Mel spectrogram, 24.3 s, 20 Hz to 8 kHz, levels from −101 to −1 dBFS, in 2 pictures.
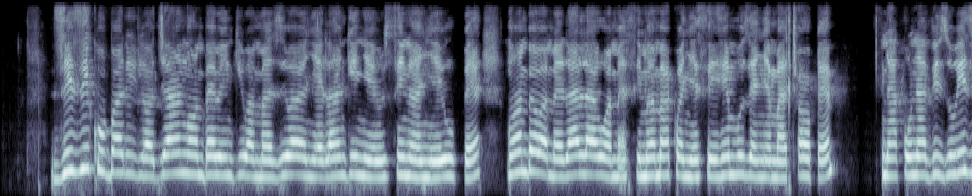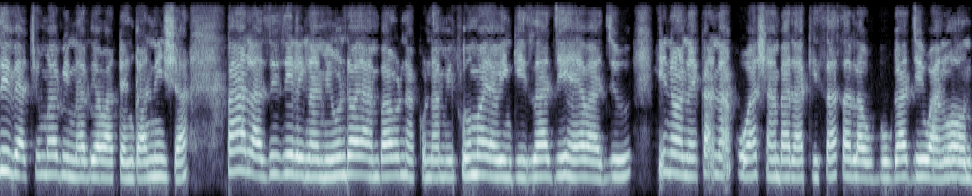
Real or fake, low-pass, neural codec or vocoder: fake; 7.2 kHz; codec, 16 kHz in and 24 kHz out, 2.2 kbps, FireRedTTS-2 codec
